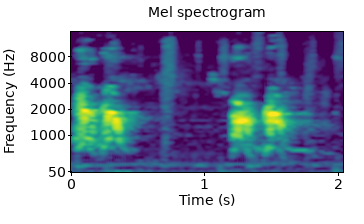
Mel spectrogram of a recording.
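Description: A dog barking a few short barks: one at the start, then two in quick succession a little after a second in.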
